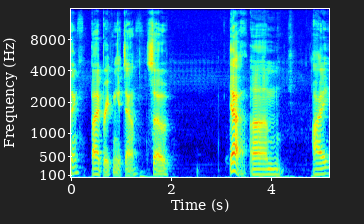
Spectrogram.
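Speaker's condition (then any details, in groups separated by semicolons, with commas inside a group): No condition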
